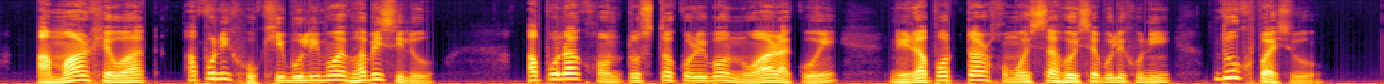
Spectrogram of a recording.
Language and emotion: Assamese, surprised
